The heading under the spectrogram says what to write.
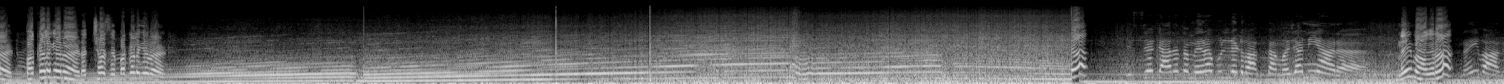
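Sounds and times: motorcycle engine accelerating: 0:00.0 - 0:15.0
wind rush on microphone: 0:03.2 - 0:10.8.

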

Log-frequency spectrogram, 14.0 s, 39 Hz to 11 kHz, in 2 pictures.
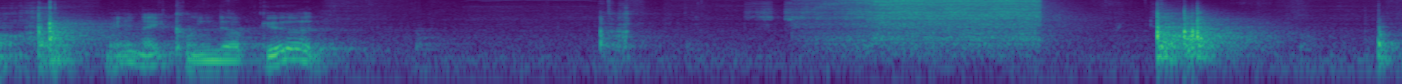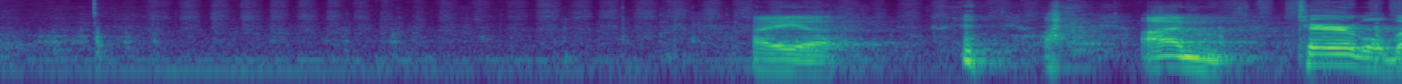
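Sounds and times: aerosol can spraying: 0:04.0 - 0:05.3
rag rubbing plastic handle: 0:07.8 - 0:14.0.

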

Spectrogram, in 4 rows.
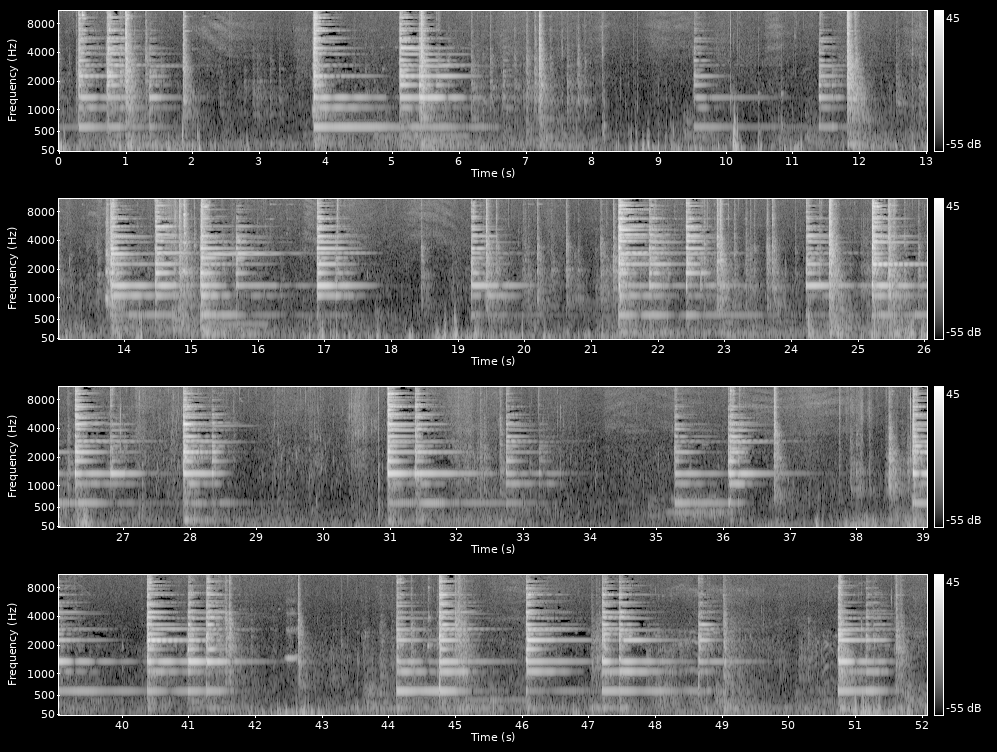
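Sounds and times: buoy bell clanging: 0:00.0 - 0:02.4, 0:03.8 - 0:06.6, 0:09.5 - 0:10.6, 0:13.7 - 0:17.9, 0:19.2 - 0:20.2, 0:21.4 - 0:23.6, 0:24.2 - 0:29.1, 0:31.0 - 0:33.6, 0:35.3 - 0:37.2, 0:38.8 - 0:42.6, 0:44.1 - 0:49.7, 0:50.8 - 0:51.6
sea wash: 0:00.0 - 0:52.0.

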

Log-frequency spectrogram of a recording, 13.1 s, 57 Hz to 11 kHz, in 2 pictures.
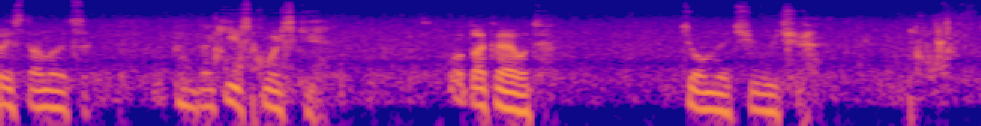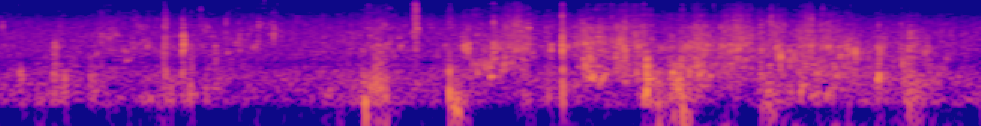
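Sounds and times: river rushing: 0:00.0 - 0:13.0
waders splashing through water: 0:06.0 - 0:13.0.

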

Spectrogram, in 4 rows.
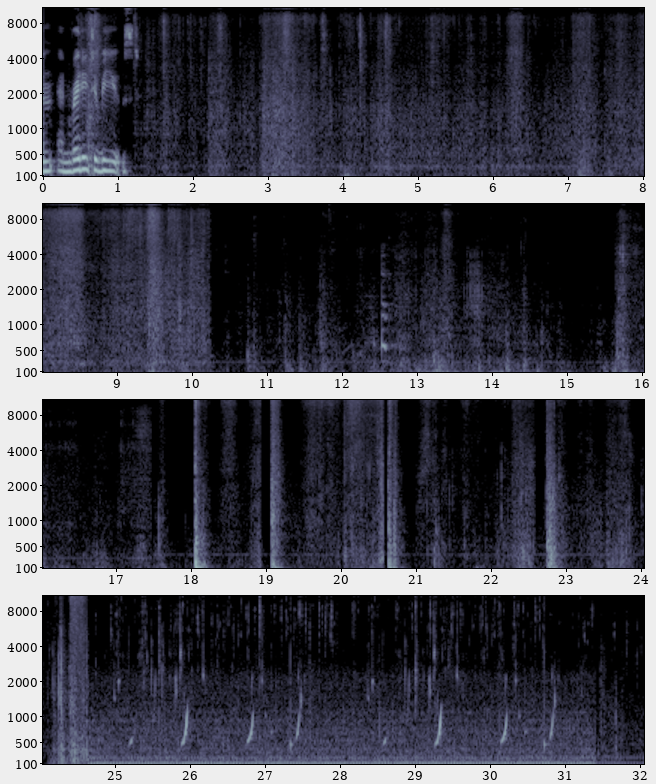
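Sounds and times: low rumble: 0:24.7 - 0:32.0
meltwater dripping plinks: 0:24.7 - 0:32.0.

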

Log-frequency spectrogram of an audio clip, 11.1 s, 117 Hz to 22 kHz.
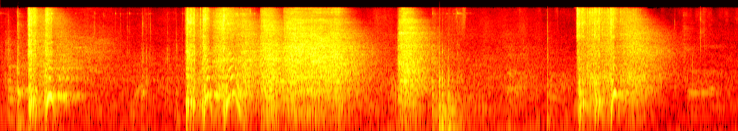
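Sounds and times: air impact wrench whining: 0:00.4 - 0:01.4, 0:02.8 - 0:06.6, 0:08.6 - 0:10.1.

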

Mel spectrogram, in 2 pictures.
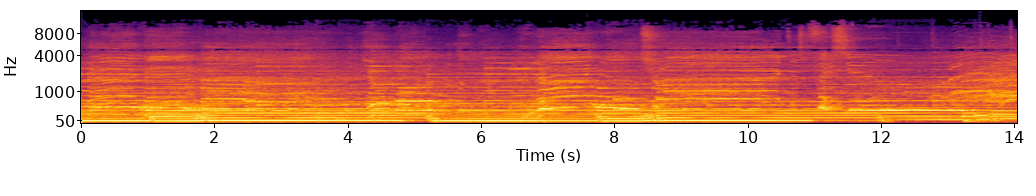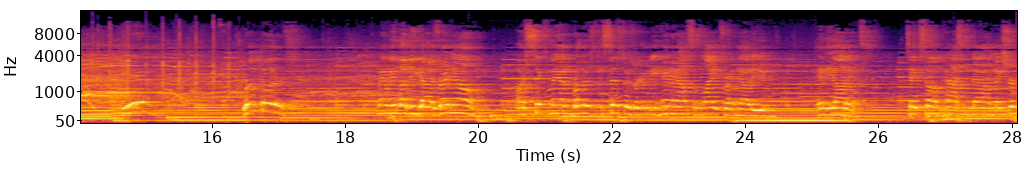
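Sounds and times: person singing: 0:00.0 - 0:14.0
electric guitars: 0:00.0 - 0:21.6
bass guitar: 0:00.0 - 0:28.0.

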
